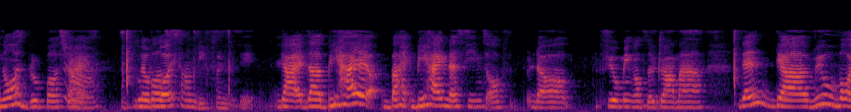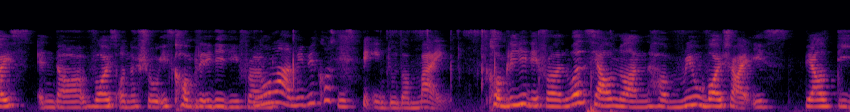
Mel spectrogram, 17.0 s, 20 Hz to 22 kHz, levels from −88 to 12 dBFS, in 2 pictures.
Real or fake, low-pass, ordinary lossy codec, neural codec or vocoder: real; 7.2 kHz; none; none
